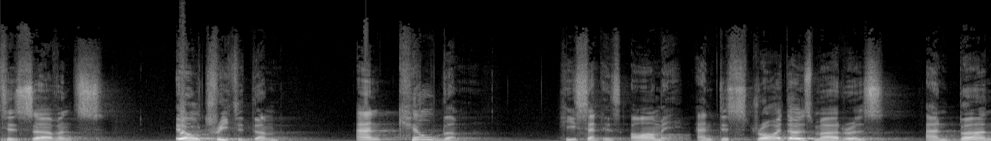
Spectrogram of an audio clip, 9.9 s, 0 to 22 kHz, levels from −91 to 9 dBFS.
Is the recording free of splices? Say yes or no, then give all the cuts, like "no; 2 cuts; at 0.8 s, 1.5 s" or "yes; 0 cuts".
no; 2 cuts; at 5.6 s, 6.9 s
